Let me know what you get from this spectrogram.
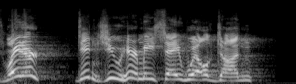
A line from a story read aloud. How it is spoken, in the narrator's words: he barks back at the waiter and he says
